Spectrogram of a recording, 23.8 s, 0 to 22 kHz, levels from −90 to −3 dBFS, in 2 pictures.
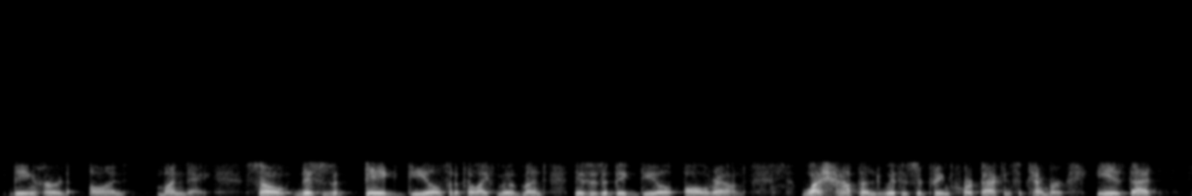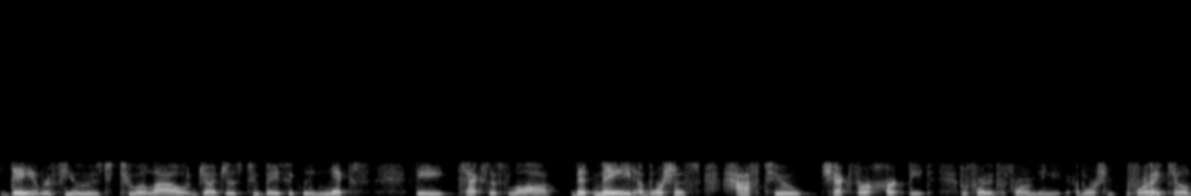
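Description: Throughout, heavy AMR narrowband mobile codec damage makes speech buzzy and synthetic, which fits a 5.15 kbps mode; the spectrogram is empty below 250 Hz and above 3.7 kHz.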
